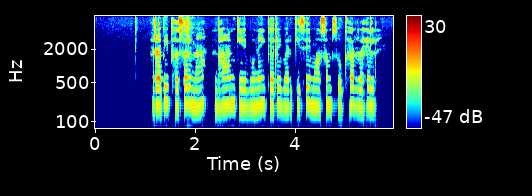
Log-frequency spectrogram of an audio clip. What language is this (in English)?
Chhattisgarhi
